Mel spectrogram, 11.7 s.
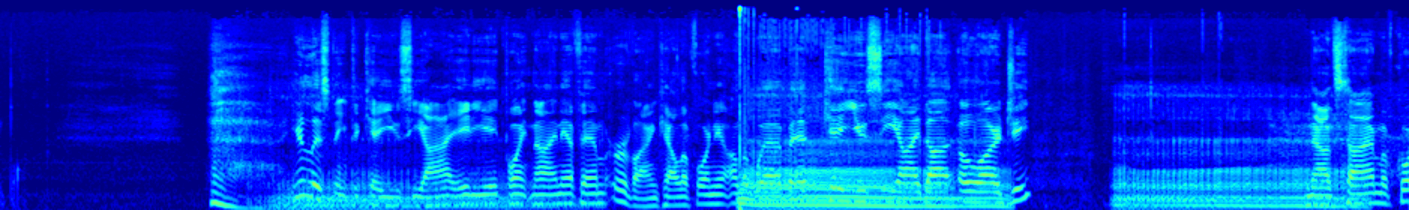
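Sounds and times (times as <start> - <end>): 
dog growling: 1.8 - 5.1, 6.2 - 8.6, 9.2 - 11.7
speech: 2.4 - 9.7, 10.9 - 11.7.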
